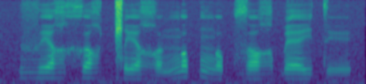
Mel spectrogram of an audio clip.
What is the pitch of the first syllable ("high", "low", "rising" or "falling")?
high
